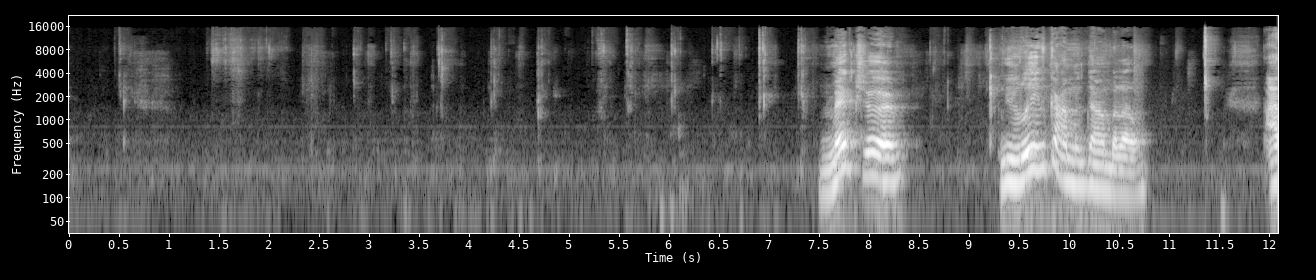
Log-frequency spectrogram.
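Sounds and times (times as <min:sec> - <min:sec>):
person chewing food: 0:01.4 - 0:07.6, 0:08.4 - 0:09.6, 0:11.0 - 0:11.6.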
